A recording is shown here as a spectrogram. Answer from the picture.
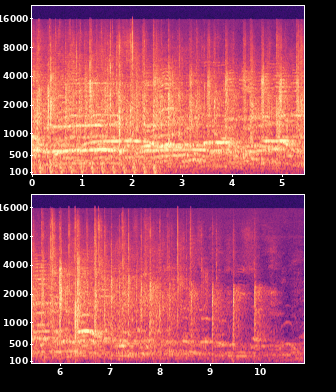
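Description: A worshipping congregation clapping, with many voices calling out in praise, faint under the room's quiet. The sound thins out and dies away over the last few seconds.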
